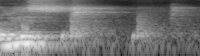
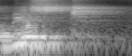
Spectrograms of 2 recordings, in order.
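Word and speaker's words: wrist: সালে থাকে যাবে এবং এটা হচ্ছে চলে যাবে রিস্ট আর এ র আই এ অবশ্যই এস এ দন্ত স এবং টি এর ট এ যুক্ত রিস্ট তো ডিয়ার স্টুডেন্টস এখানে আমরা দেখতে পাচ্ছি শব্দের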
